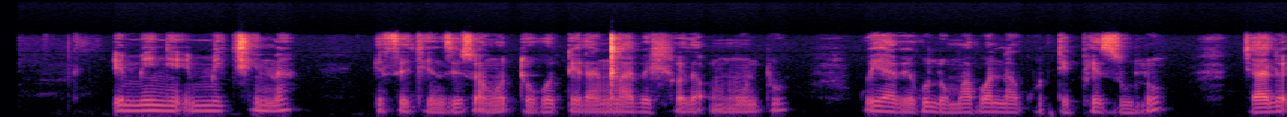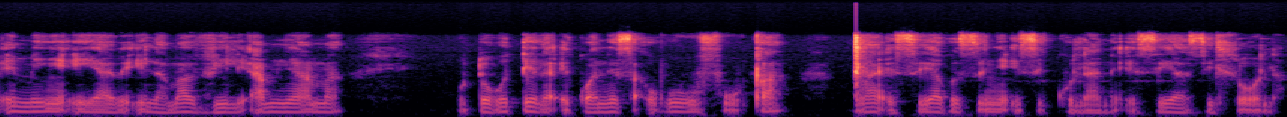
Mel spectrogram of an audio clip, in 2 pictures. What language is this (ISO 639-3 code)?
nde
